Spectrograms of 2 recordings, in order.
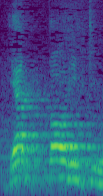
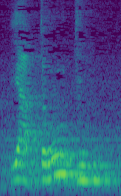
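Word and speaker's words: يطرد: membuang huruf yang mengejerkan yattaridu awas harokatin toknya tasdid yattaridu itu maknanya berlaku ittirad. Kalau kalian bacanya yatrudu menolak. Kemarin kan saya ini yattaridu, nah itu harus kalian latih juga.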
